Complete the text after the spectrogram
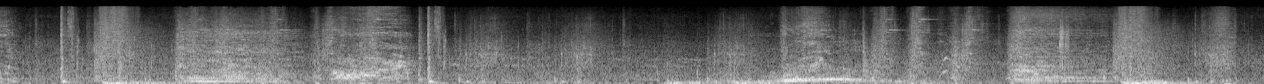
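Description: Heavy blows land with deep thuds.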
